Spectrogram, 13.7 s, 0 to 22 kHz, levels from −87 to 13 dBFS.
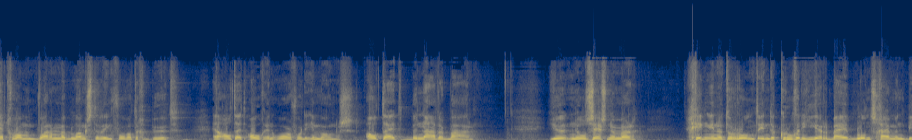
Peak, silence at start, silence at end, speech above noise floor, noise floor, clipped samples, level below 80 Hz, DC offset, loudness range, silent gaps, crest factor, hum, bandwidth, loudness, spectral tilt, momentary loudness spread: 0 dBFS; 0 s; 0 s; 38 dB; -49 dBFS; under 0.1%; -52 dBFS; under 0.1%; 4 LU; none; 12 dB; none; 13.5 kHz; -12 LUFS; -5.5 dB/octave; 8 LU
